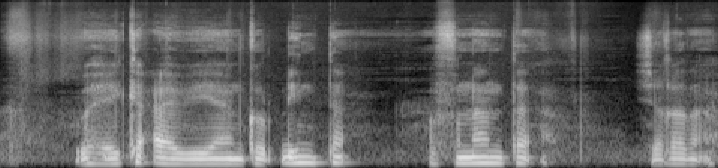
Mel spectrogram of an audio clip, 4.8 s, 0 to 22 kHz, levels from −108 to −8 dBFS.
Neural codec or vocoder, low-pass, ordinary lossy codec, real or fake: none; none; none; real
